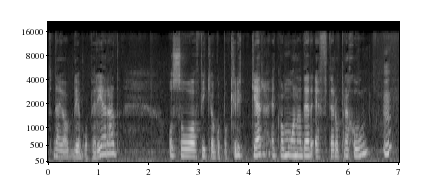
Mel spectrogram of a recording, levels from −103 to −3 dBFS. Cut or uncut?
uncut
